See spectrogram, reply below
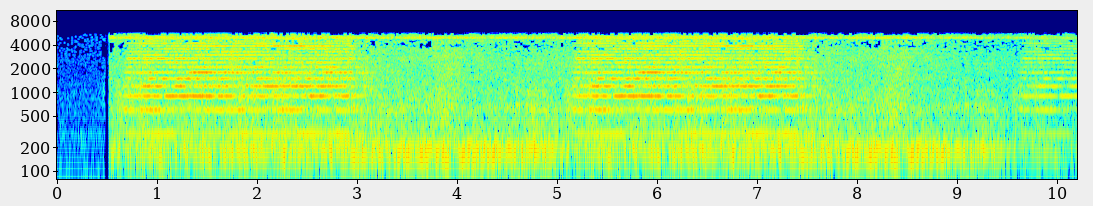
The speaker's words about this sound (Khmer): នៅវេលាម៉ោង9កន្លះព្រឹកសំឡេងតឺតឺតបានបន្លឺឡើងនៅក្នុងស្ថានីយ៍អយស្ម័យយានកម្ពុជាជាសញ្ញាប្រាប់ដំណឹងថាយានជំនិះដល់វែងមួយខ្សែចាប់ផ្ដើមចេញដំណើរ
